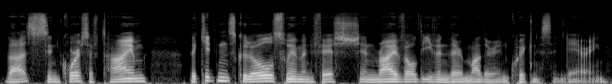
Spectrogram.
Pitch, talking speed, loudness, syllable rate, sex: 115 Hz, 205 wpm, -18 LUFS, 5.2 syllables/s, male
